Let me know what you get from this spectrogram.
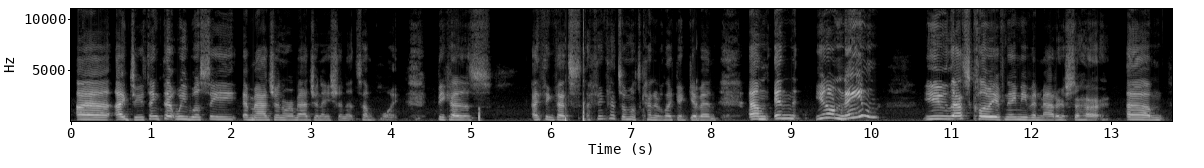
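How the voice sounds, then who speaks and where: A woman panelist in casual podcast talk, animated and thinking aloud in long runs. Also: fairly high pitch, moderate pace, slight background noise.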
